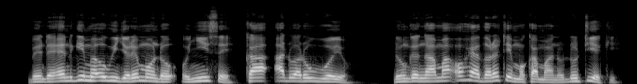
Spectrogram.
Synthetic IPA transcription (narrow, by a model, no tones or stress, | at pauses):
bendeɛnɡɪmaowiɲd͡ʒoɾemɔndɔoɲisekaʔadwaɾowwojo̰ | doŋɡeŋamaʔɔɦɛd̪ɔɾɛtɪmɔkamanɔdotjeki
